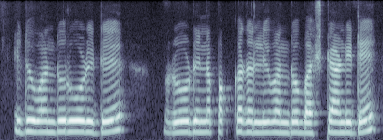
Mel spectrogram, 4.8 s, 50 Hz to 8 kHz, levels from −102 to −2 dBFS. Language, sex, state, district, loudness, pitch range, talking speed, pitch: Kannada, female, Karnataka, Bidar, -16 LUFS, 220-235 Hz, 135 wpm, 230 Hz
